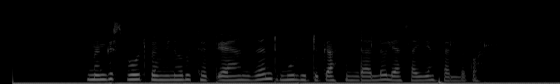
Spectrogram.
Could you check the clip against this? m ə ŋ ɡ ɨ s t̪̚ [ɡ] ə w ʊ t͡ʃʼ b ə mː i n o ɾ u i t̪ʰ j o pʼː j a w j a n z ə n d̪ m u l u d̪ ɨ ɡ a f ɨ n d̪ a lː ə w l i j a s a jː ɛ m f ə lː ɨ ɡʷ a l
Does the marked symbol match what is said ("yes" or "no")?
no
